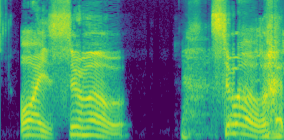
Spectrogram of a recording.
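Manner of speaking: mock drunk, high-pitched jeering voice. Retelling a stroll past people calling out: imitating drunk people. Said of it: "these drunk people".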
